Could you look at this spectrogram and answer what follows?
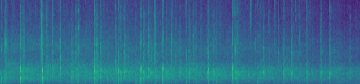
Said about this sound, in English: Do you guys want to take a seat, and we'll give you a round of applause for coming up to help?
